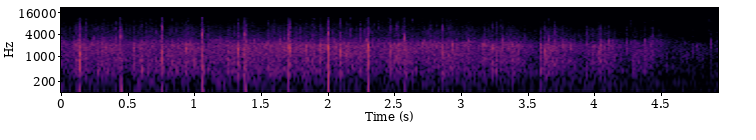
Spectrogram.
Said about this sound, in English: And so we owe them a huge round of applause.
